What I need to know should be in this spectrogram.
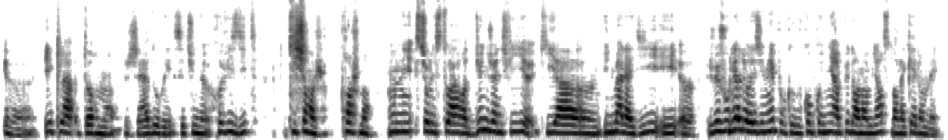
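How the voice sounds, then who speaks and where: A woman's voice: mid-range voice, moderate pace, warm tone. A young woman giving a casual book review, chatty and full of hesitations, talking straight to her viewers. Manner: chatty, lots of hesitation fillers, addresses viewers directly.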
